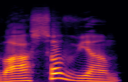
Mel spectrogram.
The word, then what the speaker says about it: वासव्याम: वासव्याम, व्यास नहीं है ये शब्द, ध्यान रखिए उच्चारण में।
